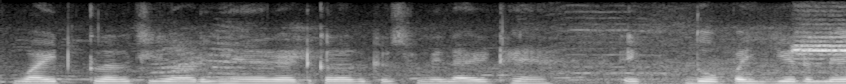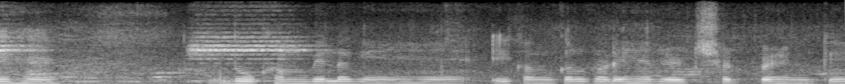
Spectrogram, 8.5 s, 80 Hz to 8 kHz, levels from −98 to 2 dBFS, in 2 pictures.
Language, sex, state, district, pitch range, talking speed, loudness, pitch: Hindi, female, Maharashtra, Washim, 180-190 Hz, 200 wpm, -18 LUFS, 185 Hz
